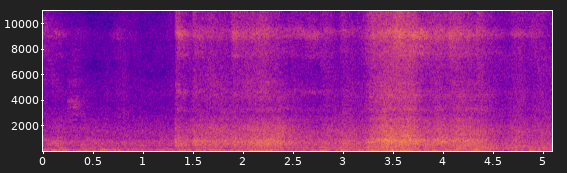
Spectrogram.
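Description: Toronto Rocket subway train heard from inside the car as it pulls out of a station and gathers speed: a steady rumble of wheels on rail that swells and grows brighter from about a second in, as the train enters the tunnel.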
